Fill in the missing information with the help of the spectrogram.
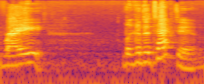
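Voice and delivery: usual speaking voice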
